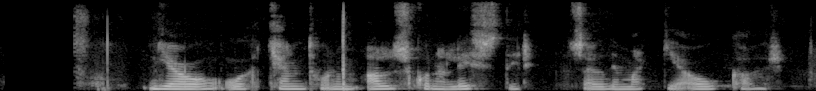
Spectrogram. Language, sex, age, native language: Icelandic, male, 11, Icelandic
